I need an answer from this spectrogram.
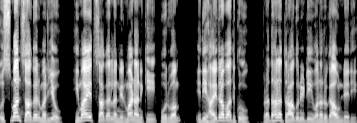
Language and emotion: Telugu, neutral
